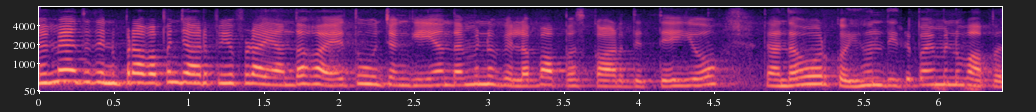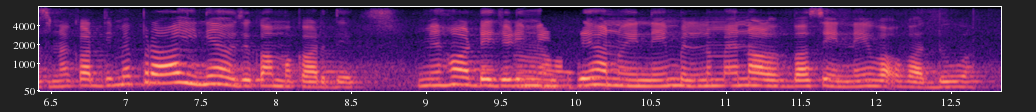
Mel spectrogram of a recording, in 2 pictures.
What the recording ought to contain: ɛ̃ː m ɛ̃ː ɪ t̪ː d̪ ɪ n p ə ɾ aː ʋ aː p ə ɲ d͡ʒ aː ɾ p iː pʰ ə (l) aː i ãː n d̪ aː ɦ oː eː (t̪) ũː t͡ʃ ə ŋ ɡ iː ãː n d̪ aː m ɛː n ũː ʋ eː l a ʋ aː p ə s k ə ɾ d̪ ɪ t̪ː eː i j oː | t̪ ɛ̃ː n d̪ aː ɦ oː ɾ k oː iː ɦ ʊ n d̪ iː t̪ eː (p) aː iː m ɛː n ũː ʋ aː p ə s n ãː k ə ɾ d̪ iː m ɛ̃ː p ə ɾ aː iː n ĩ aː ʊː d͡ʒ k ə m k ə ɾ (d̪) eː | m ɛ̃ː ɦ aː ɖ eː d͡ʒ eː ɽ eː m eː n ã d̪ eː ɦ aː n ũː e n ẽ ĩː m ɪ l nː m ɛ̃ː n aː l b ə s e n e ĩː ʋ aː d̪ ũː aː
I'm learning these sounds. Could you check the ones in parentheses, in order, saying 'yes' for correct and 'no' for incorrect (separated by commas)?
no, yes, yes, yes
